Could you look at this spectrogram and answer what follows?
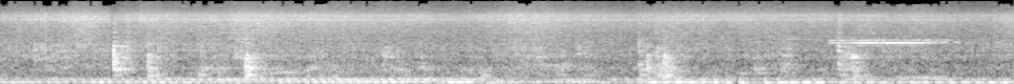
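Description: Salted ingredients frying in a pan before minced chicken goes in for Scotch eggs, a loud steady sizzle with a low hum underneath and occasional scrapes of stirring, no voices.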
